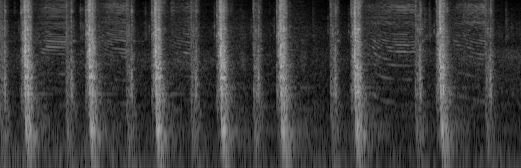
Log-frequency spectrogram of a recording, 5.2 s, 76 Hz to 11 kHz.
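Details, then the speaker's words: 8V71 two-stroke Detroit Diesel after a runaway with water fed into the blower, which got hot and locked up; racks untied: sharp clunks every two-thirds of a second, no rotation; engine seized. "seems pretty locked up to me let me find a bar [Applause] yeah she ain't budging locked up tired and Hill"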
